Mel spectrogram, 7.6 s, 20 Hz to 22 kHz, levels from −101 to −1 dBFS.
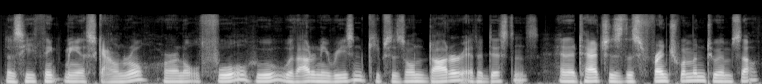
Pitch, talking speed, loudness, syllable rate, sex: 125 Hz, 215 wpm, -20 LUFS, 5.3 syllables/s, male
